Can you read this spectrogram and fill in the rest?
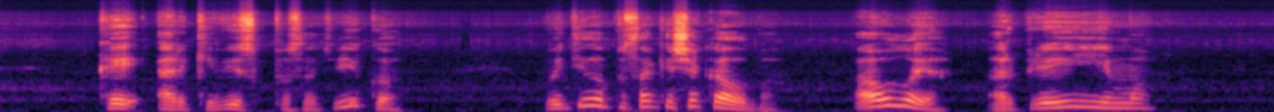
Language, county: Lithuanian, Kaunas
